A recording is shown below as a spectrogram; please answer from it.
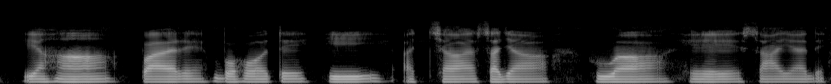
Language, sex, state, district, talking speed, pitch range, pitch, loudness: Hindi, male, Uttar Pradesh, Hamirpur, 65 wpm, 125-130 Hz, 125 Hz, -26 LUFS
